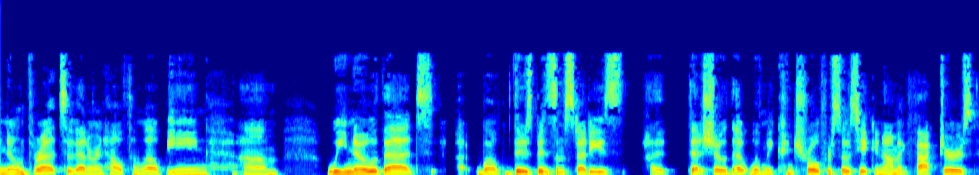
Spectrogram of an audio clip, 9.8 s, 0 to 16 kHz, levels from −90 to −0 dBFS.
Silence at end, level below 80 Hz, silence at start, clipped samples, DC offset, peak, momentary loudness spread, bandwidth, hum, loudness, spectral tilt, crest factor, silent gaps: 0.05 s; -72 dBFS; 0 s; under 0.1%; under 0.1%; -10 dBFS; 14 LU; 11.5 kHz; none; -28 LUFS; -4 dB/octave; 18 dB; 6.36-6.40 s, 6.81-6.85 s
